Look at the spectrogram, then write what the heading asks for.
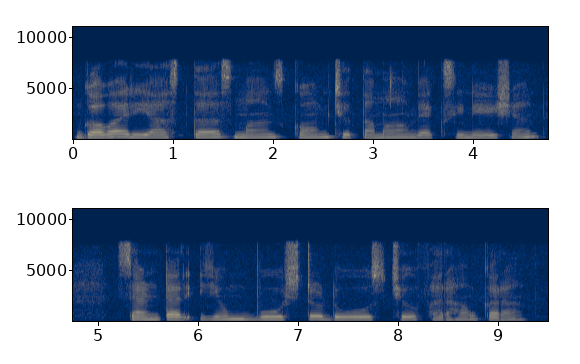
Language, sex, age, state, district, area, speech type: Kashmiri, female, 18-30, Jammu and Kashmir, Shopian, rural, read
